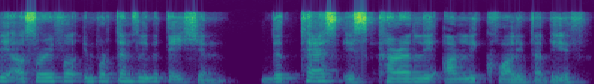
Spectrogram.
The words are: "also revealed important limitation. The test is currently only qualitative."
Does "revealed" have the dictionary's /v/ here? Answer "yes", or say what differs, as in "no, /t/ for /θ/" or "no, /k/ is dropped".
no, /f/ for /v/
